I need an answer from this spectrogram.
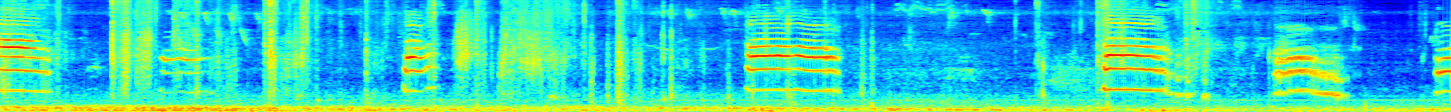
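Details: Stray cat calling repeatedly outdoors, a series of short to medium meows, some rising then falling, separated by pauses of several seconds, with faint background rumble and scattered clicks.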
